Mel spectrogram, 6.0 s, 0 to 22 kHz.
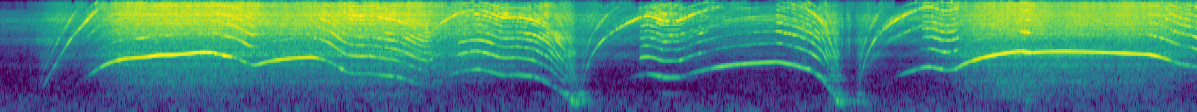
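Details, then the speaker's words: High-speed dental handpiece refining occlusal clearance along the functional cusp bevel for a gold onlay on practice tooth #18. Repeated checking and adjusting. High-pitched whine rises and falls as the bur cuts dry. "so i'm just doing a lot of checking and then adjusting and checking and adjusting"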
